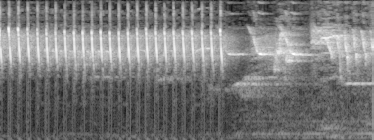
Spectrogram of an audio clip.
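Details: Bar-winged prinia, kept songbird in full song; a rapid, even series of sharp high ticking notes, about eight per second, for two seconds, followed by varied squeaky twittering phrases.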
